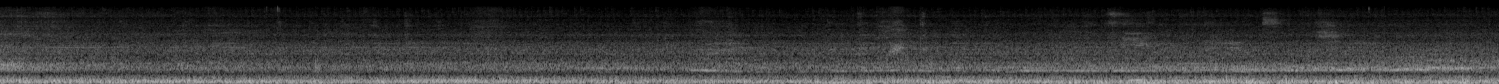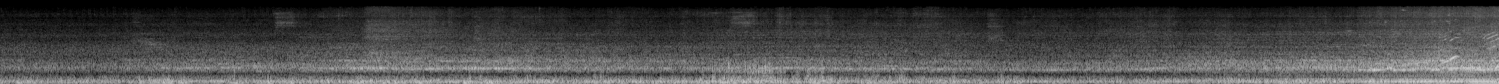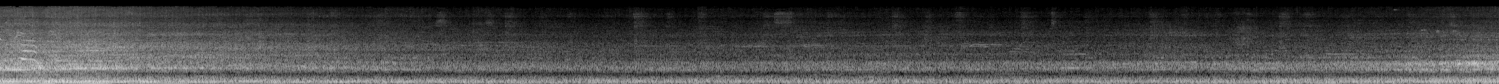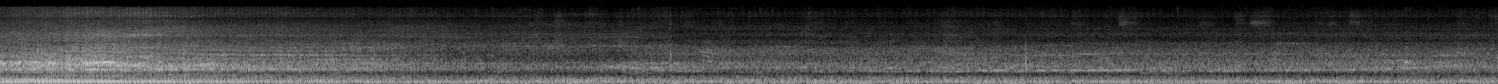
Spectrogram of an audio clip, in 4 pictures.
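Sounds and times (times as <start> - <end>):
go-kart engines running: 0.0 - 59.9.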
